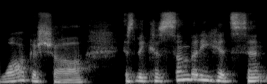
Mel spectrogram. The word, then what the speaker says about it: Waukesha: The reason that I told people to, that I didn't tell people, but the reason I said it's pronounced Waukesha is because somebody had sent me a personal note, a personal email, how's it pronounced?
